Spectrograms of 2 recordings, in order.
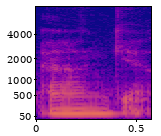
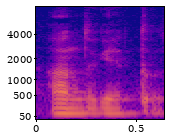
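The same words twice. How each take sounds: First: AND GET as "an-get"; dropped D. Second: AND GET as "ando getto"; katakana-style AND GET with added vowels; D fully sounded. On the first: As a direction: slide from N straight into GET. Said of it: "andのDがね". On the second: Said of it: "じゃなくて". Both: Shown as a demonstration.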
